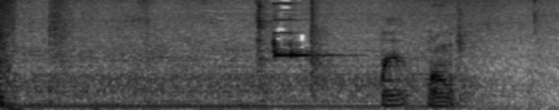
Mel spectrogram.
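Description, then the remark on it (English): A microwave oven hums steadily, then gives a short high electronic beep followed by two louder, lower-pitched beeps in quick succession. “Oh, beep.”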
